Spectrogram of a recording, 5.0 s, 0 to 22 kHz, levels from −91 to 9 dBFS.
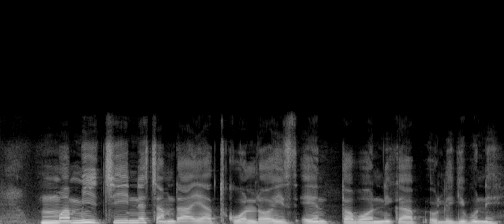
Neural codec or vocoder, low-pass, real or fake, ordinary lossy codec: none; 10.8 kHz; real; none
